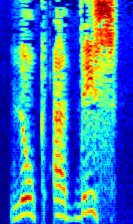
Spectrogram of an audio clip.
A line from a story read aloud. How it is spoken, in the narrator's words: he shouted to his men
